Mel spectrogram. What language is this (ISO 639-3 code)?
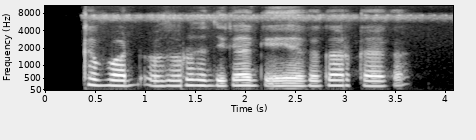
som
